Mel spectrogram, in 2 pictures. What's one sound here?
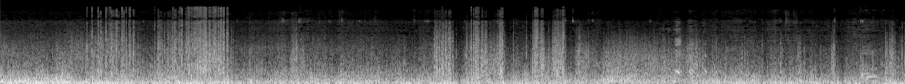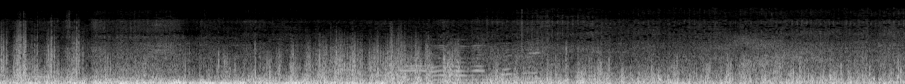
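A motorbike engine hums steadily while riding along the road.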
